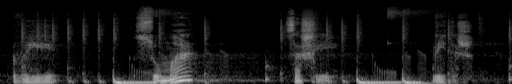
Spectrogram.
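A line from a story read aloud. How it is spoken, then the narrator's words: Slow, deliberate question. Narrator (Russian): Разельчикус медленно с расстановкой спросил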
